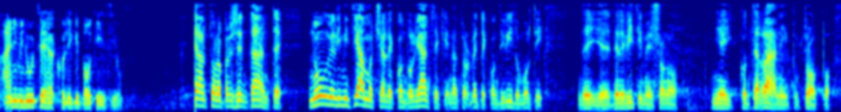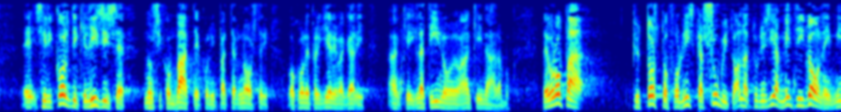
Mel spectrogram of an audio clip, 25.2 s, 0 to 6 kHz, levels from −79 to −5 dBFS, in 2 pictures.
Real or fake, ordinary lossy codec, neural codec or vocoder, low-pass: fake; none; vocoder, 44.1 kHz, 80 mel bands, Vocos; 5.4 kHz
